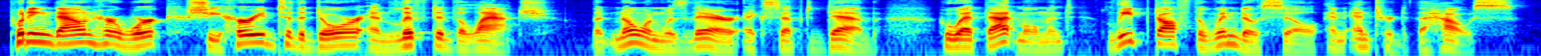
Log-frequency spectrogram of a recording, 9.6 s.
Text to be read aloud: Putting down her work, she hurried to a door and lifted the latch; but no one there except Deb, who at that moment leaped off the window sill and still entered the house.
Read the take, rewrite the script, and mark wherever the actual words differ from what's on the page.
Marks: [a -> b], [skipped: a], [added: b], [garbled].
Putting down her work, she hurried to [a -> the] door and lifted the latch; but no one [added: was] there except Deb, who at that moment leaped off the window sill and [skipped: still] entered the house.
